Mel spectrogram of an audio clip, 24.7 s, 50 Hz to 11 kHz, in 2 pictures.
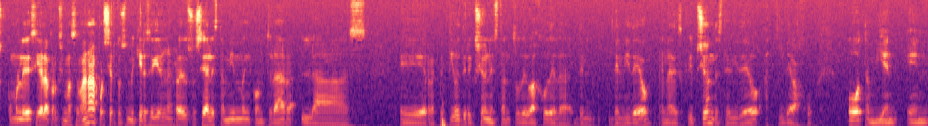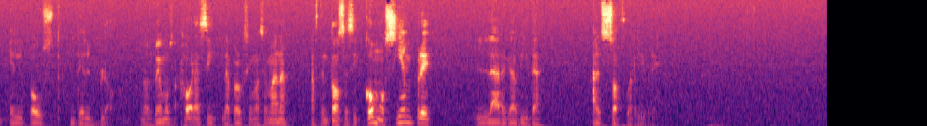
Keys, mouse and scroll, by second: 22.9 click, 23.2 middle click, 24.6 click.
